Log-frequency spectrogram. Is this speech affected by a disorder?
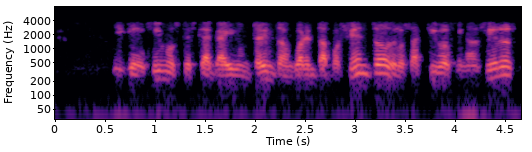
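No.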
